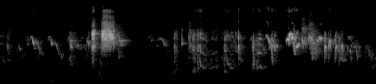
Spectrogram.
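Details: Pet budgies warbling and chirping, with a loud harsh squawk near the start and a rising burst of excited twittering toward the end.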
